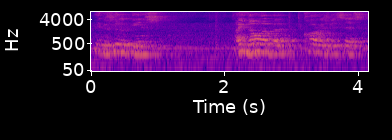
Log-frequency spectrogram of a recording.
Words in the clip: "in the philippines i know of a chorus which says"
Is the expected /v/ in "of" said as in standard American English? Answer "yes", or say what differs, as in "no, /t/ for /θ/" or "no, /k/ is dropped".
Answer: no, /b/ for /v/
